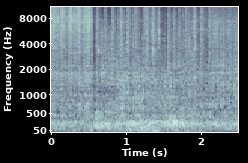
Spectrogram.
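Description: Low, steady rumble from a war film's soundtrack.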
